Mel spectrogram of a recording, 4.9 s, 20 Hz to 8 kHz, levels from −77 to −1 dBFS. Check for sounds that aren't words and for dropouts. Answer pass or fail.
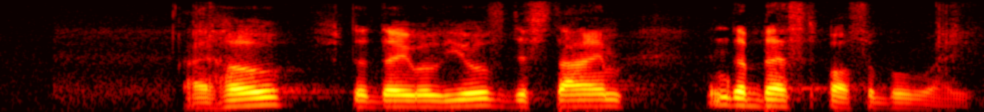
pass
